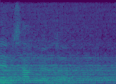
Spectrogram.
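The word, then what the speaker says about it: بسم الله الرحمن الرحيم: আচ্ছা বলেন হুজুর বলেন বিসমিল্লাহির রাহমানির রাহিম হা এর উচ্চারণ আসে না হা শোনা যেতে হবে ওই পিছন থেকে র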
